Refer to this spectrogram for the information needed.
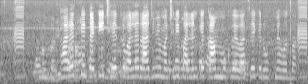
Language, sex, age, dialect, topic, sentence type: Bhojpuri, female, 18-24, Western, agriculture, statement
